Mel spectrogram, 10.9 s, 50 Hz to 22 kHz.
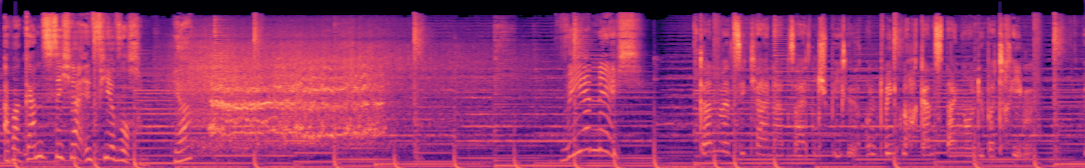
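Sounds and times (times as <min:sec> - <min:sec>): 
speech: 0:00.1 - 0:02.5, 0:05.6 - 0:06.4, 0:07.0 - 0:10.8
car tires squealing while accelerating hard: 0:01.2 - 0:06.2
car engine accelerating through gear changes: 0:01.2 - 0:06.3.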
